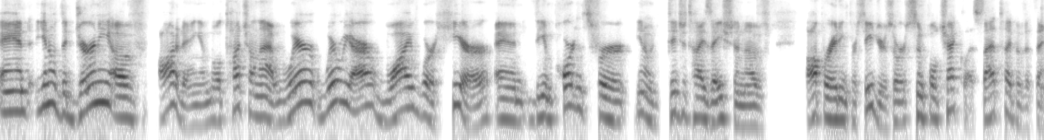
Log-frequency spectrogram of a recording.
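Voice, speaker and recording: A man speaks at a moderate pace with a Newfoundland accent. His fairly high pitch moves in very wide swings. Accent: Newfoundland accent, noticeable. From Newfoundland and Labrador, Canada. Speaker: sales and product presenter. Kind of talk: webinar presentation. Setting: online webinar.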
